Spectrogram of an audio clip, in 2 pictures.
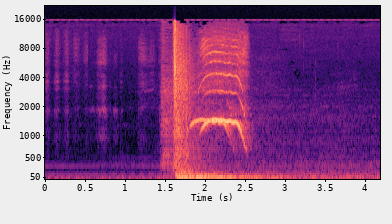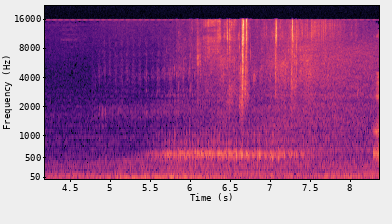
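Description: Horror film soundtrack: a sudden loud boom about a second and a half in, with a shrill shriek that rises and falls. A low rumbling drone follows, and a held tone swells under it near the end.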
